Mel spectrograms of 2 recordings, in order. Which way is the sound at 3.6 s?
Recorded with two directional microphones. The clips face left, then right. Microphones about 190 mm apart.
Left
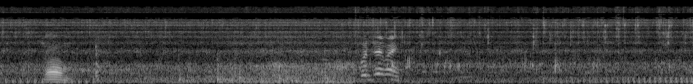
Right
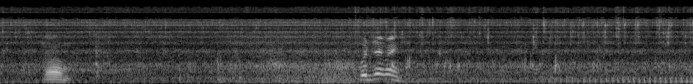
25° right (ahead or behind).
